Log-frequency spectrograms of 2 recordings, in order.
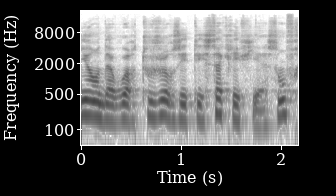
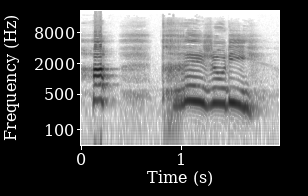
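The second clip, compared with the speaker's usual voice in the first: very high, loud, shrill, scornful mocking laugh; 10 semitones higher, 10 dB louder than usual. A daughter answers her mother's protest, laughing mockingly. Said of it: "Olympe éclata de rire".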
